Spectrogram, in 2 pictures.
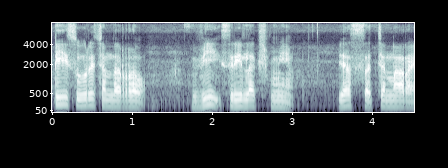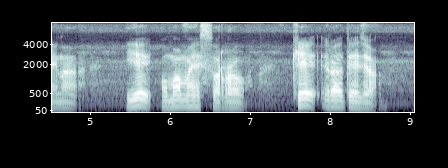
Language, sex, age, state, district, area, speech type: Telugu, male, 18-30, Andhra Pradesh, Kakinada, rural, spontaneous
